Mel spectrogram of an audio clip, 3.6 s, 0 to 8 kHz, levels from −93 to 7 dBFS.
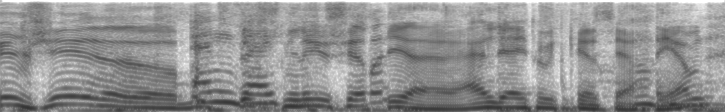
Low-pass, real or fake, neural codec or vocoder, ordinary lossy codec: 7.2 kHz; fake; codec, 16 kHz, 4 kbps, X-Codec, HuBERT features, trained on balanced general audio; none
